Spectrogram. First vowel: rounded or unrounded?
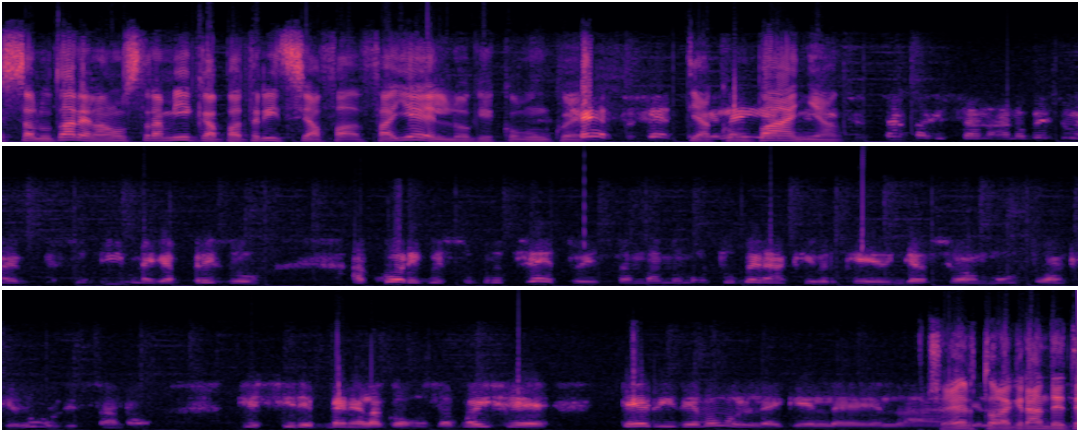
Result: unrounded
